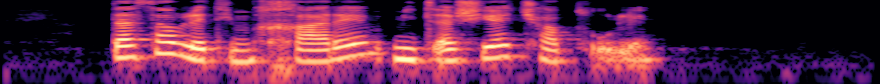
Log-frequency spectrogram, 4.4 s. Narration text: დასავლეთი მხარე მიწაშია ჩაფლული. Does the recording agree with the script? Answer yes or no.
yes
